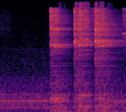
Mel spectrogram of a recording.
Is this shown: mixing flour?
yes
